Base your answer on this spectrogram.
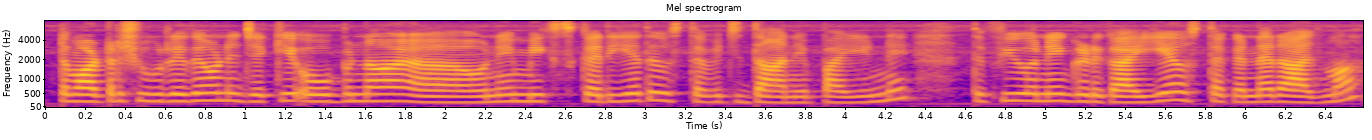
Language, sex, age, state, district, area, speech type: Dogri, female, 30-45, Jammu and Kashmir, Udhampur, urban, spontaneous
